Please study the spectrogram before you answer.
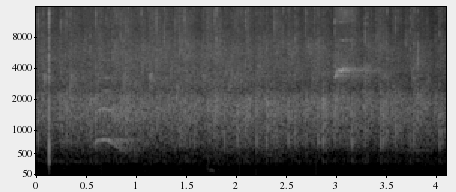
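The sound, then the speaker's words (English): A church audience applauds steadily to welcome online viewers, a dense, even wash of clapping that holds throughout. “Let's give them a great big Journey Church welcome. Come on, give it up for them.”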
